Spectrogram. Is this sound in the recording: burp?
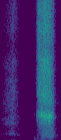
yes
